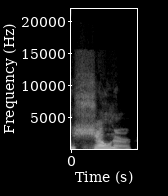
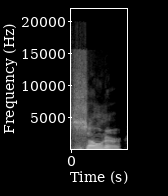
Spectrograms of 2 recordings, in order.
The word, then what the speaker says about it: Soner: Soner. I keep looking for the C in his name because it looks like it should be Shoner, but it's Soner.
